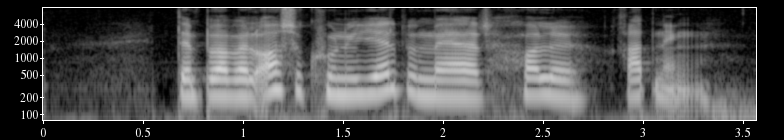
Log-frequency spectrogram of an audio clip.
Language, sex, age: Danish, female, 24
